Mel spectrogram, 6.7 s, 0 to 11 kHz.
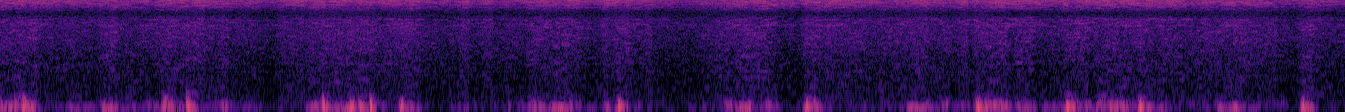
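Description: Low, muffled thumping heartbeats, roughly 70 to 75 a minute, with faint room hum behind them.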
